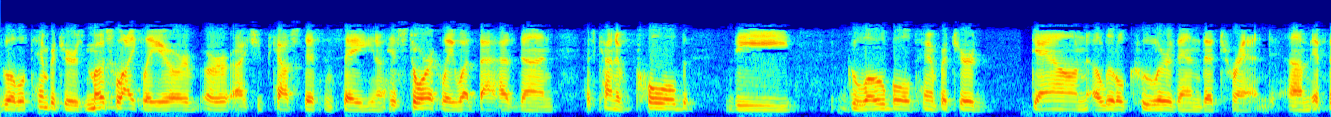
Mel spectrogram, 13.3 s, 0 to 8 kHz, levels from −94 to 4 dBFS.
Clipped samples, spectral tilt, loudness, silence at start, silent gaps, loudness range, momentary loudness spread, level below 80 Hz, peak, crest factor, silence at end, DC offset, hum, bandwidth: under 0.1%; -8.5 dB/octave; -19 LUFS; 0 s; none; 1 LU; 7 LU; -70 dBFS; -2 dBFS; 18 dB; 0 s; under 0.1%; none; 4.4 kHz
